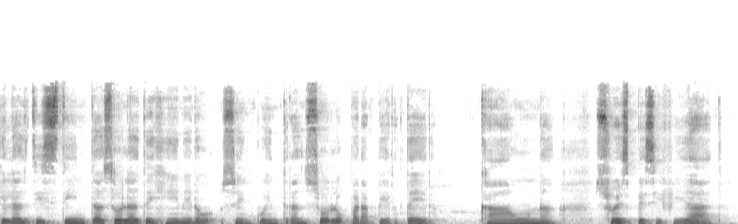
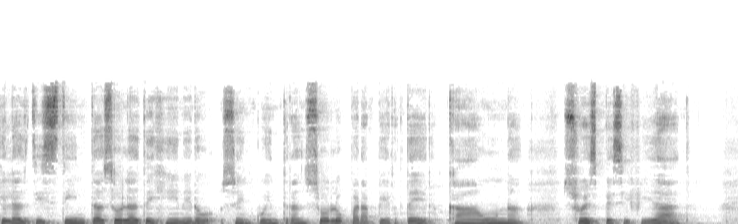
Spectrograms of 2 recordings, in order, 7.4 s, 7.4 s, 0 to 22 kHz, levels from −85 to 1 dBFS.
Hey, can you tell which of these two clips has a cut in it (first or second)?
second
